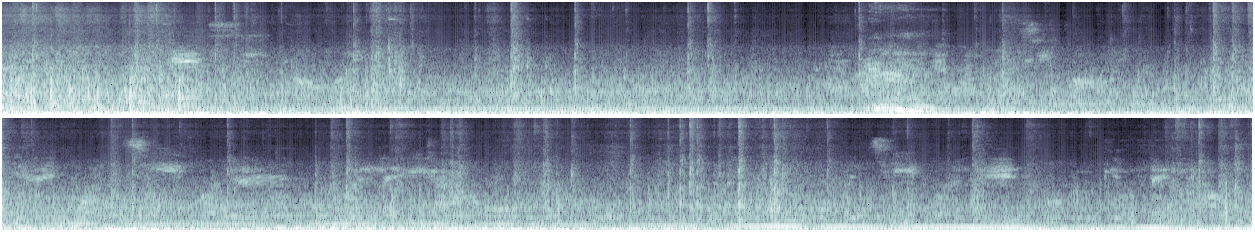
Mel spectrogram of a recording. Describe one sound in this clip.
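A bus engine hums and whines steadily as the bus drives along and turns.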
